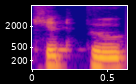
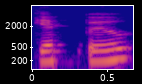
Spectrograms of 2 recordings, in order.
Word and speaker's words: Kitpu: those languages um where like the k makes a g sound it's not it's not the way that it's spelled so it's get boo so kind of like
